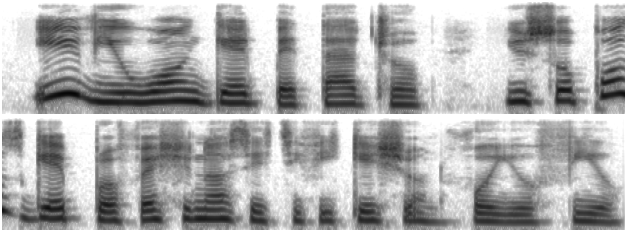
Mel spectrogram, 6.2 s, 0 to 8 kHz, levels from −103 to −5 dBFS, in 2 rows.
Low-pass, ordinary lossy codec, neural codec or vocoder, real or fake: 7.2 kHz; Opus, 64 kbps; none; real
